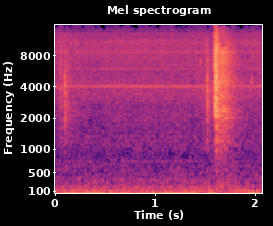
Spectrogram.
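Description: A metal can of Deltron DBC500 clear being handled on the mixing bench as it is opened and lifted: a faint click at the start and a short, sharp scrape about one and a half seconds in, over a steady low hum.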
